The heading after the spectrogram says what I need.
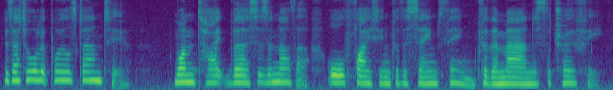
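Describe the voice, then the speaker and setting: A woman's voice: fairly low pitch, fairly even intonation, moderate pace, no room sound, natural voice. An actress playing a guarded woman who answers coolly and reluctantly. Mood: questioning. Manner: cool, reluctant replies. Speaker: supporting character in audio drama. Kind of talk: audio drama acting.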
